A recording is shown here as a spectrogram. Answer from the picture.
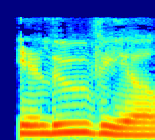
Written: illuvial

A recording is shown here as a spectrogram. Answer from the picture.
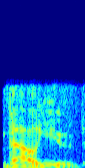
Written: valued

